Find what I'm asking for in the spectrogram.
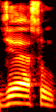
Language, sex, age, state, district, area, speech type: Assamese, male, 30-45, Assam, Lakhimpur, rural, spontaneous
